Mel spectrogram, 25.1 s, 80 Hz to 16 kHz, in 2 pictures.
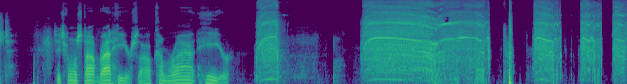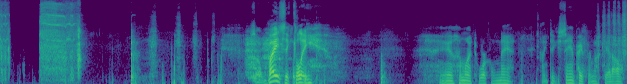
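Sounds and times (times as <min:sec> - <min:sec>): cordless drill boring into plywood: 0:05.1 - 0:05.8, 0:07.2 - 0:09.9, 0:10.7 - 0:14.2.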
